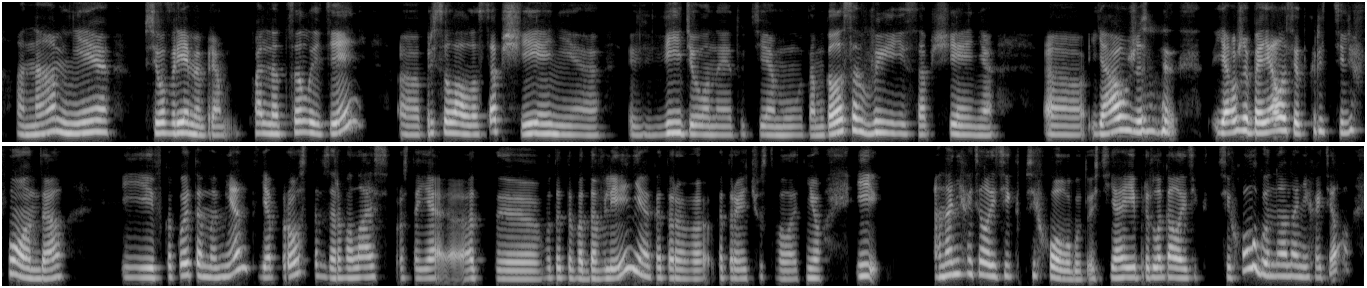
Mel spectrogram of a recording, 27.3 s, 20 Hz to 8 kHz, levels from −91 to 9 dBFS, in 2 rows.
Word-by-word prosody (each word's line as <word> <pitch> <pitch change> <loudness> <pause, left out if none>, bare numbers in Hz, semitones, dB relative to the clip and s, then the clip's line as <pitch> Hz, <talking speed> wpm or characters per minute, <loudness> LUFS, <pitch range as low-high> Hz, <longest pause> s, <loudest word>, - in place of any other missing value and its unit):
она 200 +6 0
мне 235 +1 +3 0.3
всё 220 0 +3
время, 215 -4 +4
прям 180 0 -6
буквально 210 0 -1
целый 230 0 +1
день, 290 - +1 0.4
э, 185 -2 -5
присылала 215 -3 +2
сообщения, 195 -6 0 0.2
в - - -15
видео 190 +2 -1
на 180 0 -6
эту 180 +1 -19
тему, 180 -1 -6
там 170 +1 -5
голосовые 230 -1 +3
сообщения. 190 -3 -4 0.4
А, 185 -1 -3
я 210 +6 +5
уже 255 -4 +4
зн 255 -1 0 0.4
я 225 - +6
уже 270 +2 +6
боялась 240 +3 +6
открыть 245 +5 -3
телефон, 260 -4 +1
да, 195 +5 -1 0.6
и 210 -1 -2
в 205 - -12
какой-то 250 +3 0
момент 230 - -1
я 215 0 -2
просто 245 +5 -3
взорвалась, 215 +1 -2
просто 200 -1 -13
я 330 - -4
от, 195 - -7 0.2
э, 180 -1 -2
вот 200 +3 -13
этого 200 -2 -2
давления, 205 - +1
которого 195 -3 -4
которое 195 -2 -5
я - - -8
чувствовала 195 -3 -9
от 180 - -15
нее, 195 -1 -2 0.3
и 245 +12 -1 0.5
она 230 +3 +1
не 285 0 0
хотела 270 -4 +1
идти 235 0 -6
к 235 - -30
психологу. 190 -9 0
То - - -12
есть 195 +2 -12
я 205 0 +3
ей 210 0 +2
предлагала 210 -1 +1
идти 200 +2 -12
к 205 - -40
психологу, 285 - +1
но 240 0 -2
она 235 -1 0
не 220 -1 -3
хотела, 320 - -6
210 Hz, 150 wpm, -22 LUFS, 190-235 Hz, 0.6 s, я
